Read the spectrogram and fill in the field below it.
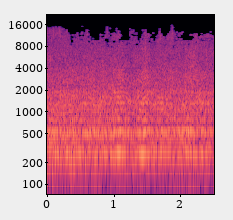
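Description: Honey bees hum steadily at an apiary hive, a close, continuous buzzing drone with no voices.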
